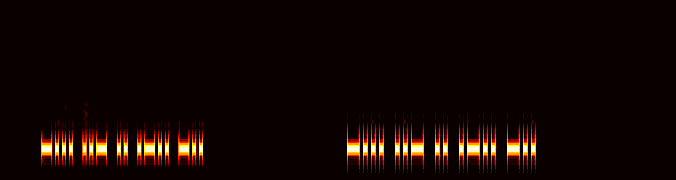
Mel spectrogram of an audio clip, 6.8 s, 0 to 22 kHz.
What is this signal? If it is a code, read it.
Morse code, heard as a keyed tone, about 40 wpm, 700 Hz. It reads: BUILD BUILD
